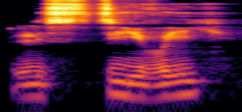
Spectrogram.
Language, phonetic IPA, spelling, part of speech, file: Russian, [ˈlʲsʲtʲivɨj], льстивый, adjective, Ru-льстивый.ogg
- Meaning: 1. flattering, sycophantic 2. smooth-tongued, smooth-speaking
